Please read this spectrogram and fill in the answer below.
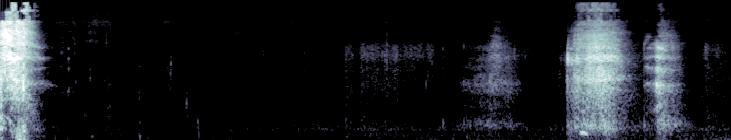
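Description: A forceful wet sneeze at the start, then quiet breathing and two more sneeze-like bursts near the end; ordinary sneezing.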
